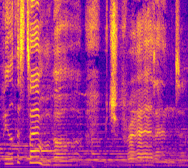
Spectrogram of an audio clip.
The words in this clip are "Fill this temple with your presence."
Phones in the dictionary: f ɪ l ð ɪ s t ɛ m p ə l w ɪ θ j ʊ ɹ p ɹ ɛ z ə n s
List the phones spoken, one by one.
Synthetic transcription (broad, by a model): f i l ð ɪ s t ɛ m b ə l w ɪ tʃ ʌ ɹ p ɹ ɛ z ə n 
